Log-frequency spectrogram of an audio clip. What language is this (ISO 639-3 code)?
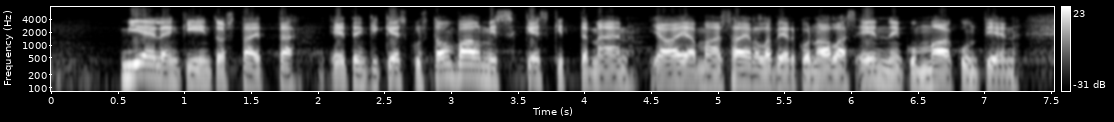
fin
